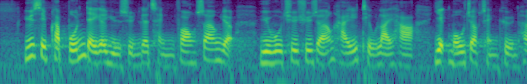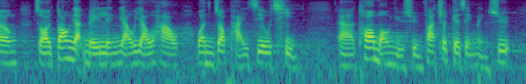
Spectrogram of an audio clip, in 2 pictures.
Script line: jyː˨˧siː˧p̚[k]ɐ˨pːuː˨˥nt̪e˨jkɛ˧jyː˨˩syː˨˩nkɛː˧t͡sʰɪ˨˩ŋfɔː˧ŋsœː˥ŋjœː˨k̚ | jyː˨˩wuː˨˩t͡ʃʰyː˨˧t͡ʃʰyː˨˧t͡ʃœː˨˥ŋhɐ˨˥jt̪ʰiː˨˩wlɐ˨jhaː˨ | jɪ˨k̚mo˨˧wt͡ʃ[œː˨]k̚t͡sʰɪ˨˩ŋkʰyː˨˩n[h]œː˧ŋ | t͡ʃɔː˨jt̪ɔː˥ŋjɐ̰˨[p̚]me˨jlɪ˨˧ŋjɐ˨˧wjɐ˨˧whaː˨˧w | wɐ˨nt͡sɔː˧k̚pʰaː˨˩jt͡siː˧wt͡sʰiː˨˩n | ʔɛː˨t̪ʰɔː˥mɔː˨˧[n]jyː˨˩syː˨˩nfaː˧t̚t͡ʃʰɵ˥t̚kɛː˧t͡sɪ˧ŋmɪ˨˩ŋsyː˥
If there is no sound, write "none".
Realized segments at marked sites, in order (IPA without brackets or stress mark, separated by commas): kʰ, œː˨, h, t̚, ŋ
